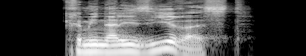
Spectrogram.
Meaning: second-person singular subjunctive I of kriminalisieren
- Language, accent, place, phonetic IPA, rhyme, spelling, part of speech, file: German, Germany, Berlin, [kʁiminaliˈziːʁəst], -iːʁəst, kriminalisierest, verb, De-kriminalisierest.ogg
